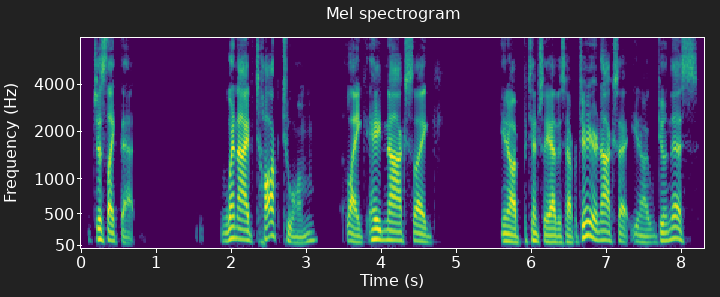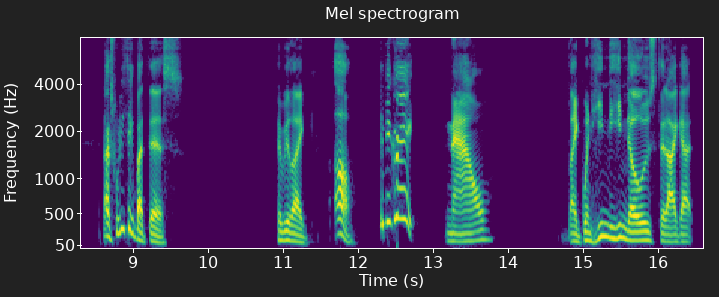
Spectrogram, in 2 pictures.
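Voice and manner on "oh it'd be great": squeaky voice pushed very high. Speaker retells how Knox answers when asked, imitating Knox's high-pitched voice. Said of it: "Every time in his high-pitched voice".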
